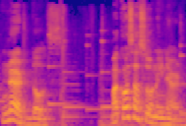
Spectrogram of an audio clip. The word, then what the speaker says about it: nurdles: una s è una parola inglese e si pronuncia nardo ma cosa sono in al dos questi piccolissimi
